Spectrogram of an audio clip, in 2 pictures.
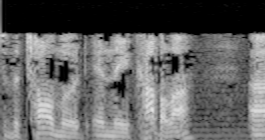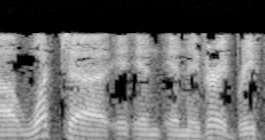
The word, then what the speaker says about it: Kabbalah: I was never given any information about this whole business of the, do you pronounce it the Jewish Kabbalah or Kabbalah? – The correct pronunciation is the Kabbalah. – Kabbalah. – But there's a kind of an anglicized version, which is the Kabbalah.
